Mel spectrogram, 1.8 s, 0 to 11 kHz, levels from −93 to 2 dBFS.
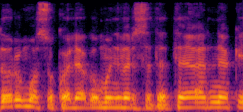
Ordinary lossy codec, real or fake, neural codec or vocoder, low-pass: Opus, 64 kbps; real; none; 9.9 kHz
